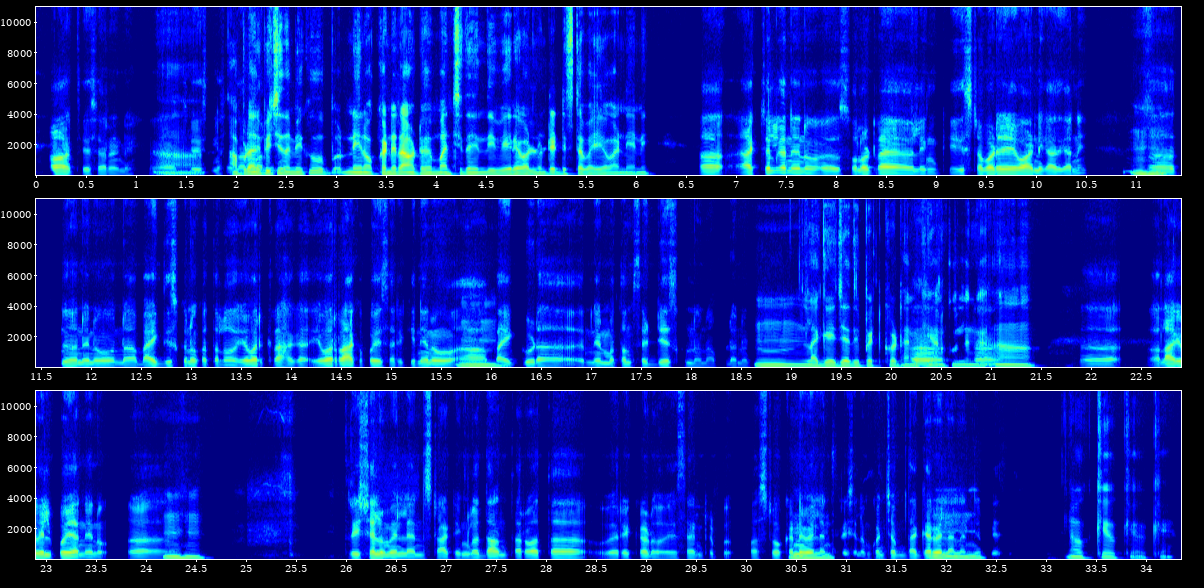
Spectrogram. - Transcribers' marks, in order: in English: "యాక్చువల్‌గా"; in English: "సోలో ట్రావెలింగ్‌కి"; other background noise; in English: "బైక్"; in English: "బైక్"; in English: "సెట్"; in English: "లగేజ్"; in English: "స్టార్టింగ్‌లో"; in English: "ట్రిప్. ఫస్ట్"
- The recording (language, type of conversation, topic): Telugu, podcast, పాత బాధలను విడిచిపెట్టేందుకు మీరు ఎలా ప్రయత్నిస్తారు?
